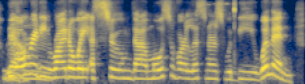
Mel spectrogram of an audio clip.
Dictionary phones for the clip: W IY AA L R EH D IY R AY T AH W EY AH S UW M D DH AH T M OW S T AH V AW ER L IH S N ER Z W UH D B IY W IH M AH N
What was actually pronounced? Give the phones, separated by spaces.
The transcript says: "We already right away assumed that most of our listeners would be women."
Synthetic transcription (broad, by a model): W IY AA L R EH D IY R AY T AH W EY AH S UW M DH AH T M OW S T AH V AW ER L IH S N ER Z W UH D B IY W IH M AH N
